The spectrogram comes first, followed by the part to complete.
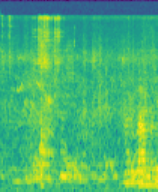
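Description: Faint voices of a gathered crowd in the open, with a man's voice starting up more clearly near the end.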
